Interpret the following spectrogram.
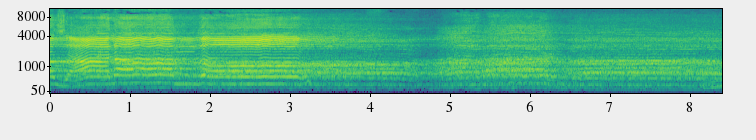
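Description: A male reciter chanting a mersiye, a Shia mourning elegy, in long, ornamented held notes whose pitch wavers and turns. The voice grows softer about four seconds in.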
